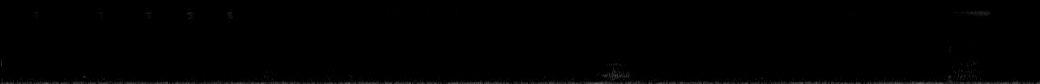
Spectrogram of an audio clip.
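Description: Pencil scratching faintly on paper while shading a drawing: a few short strokes in the first two seconds, a longer continuous stroke a few seconds in, and a louder stroke or rub near the end.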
